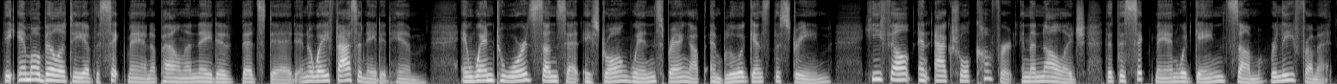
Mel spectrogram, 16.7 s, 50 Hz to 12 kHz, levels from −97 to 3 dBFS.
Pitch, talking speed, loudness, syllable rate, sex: 170 Hz, 170 wpm, -19 LUFS, 4.3 syllables/s, female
